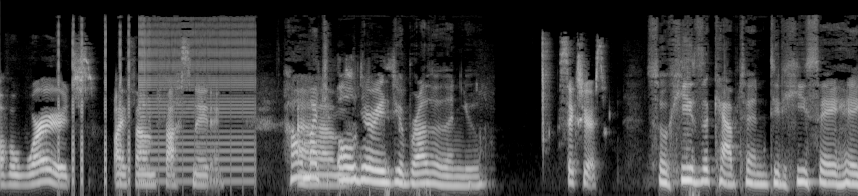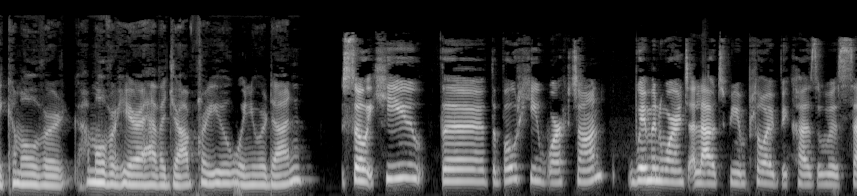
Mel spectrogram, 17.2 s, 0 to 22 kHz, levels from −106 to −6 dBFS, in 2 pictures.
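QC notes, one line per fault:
0.58 to 1.30 s: GSM signalling bursts. A 2G handset close by is sending brief groups of radio bursts at about 217 Hz, and the audio circuitry rectifies them into the speech path, giving a galloping dit-dit-dit of short raspy buzzes, roughly 5 dB below the speech.
1.38 to 2.56 s: GSM phone buzz. A nearby 2G phone is now transmitting continuously as in a call, its 217 Hz burst rate rectified by the audio electronics into a steady, hard buzz rich in harmonics, about 12 dB below the speech and unrelated to it.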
